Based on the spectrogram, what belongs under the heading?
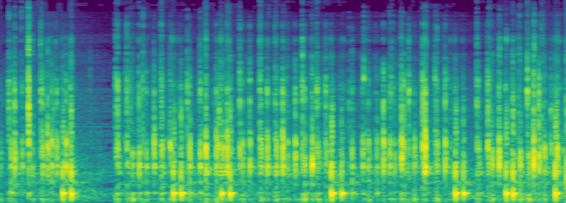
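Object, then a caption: Plastic mechanical keyboard. Two hands type continuously with their fingertips on a compact, dark plastic HHKB Studio mechanical keyboard with plastic keycaps. The result is a rapid stream of short, crisp clacks with a low thock beneath them. There is a brief pause about a second in before the typing resumes.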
